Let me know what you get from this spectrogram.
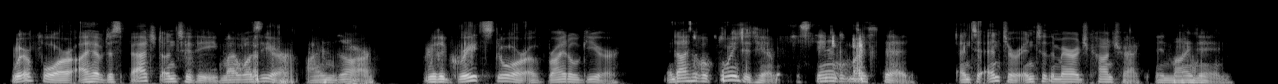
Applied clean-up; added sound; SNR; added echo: neural mask model Resemble Enhance denoiser.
